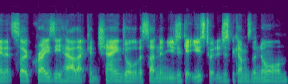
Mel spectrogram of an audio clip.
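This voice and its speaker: Against a quiet background, a man with an Australian accent talks at a very fast pace in a medium pitch with fairly even intonation. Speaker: podcast host teaching English. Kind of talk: interview podcast.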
